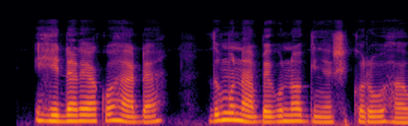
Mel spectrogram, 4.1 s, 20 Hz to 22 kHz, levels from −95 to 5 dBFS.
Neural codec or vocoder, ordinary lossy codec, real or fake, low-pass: none; none; real; none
